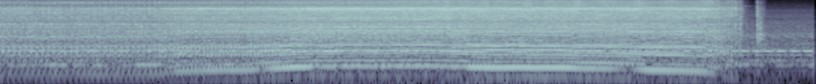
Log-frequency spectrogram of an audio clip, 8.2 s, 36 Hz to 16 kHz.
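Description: Toyan FS-S100 single-cylinder four-stroke model engine running loaded by a wooden Prony brake clamp, its pitch rising a few seconds in, then sagging as the clamp is tightened. About seven seconds in it cuts out suddenly with a click as it stalls under the brake, leaving only a quiet pulsing hum.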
